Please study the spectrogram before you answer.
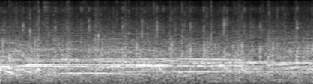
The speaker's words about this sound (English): Get a round of applause for the ugly suit people. They were pretty badass. We're going to miss those guys.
